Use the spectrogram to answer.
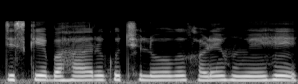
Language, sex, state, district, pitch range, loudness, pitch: Hindi, female, Himachal Pradesh, Shimla, 195-205 Hz, -13 LUFS, 195 Hz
